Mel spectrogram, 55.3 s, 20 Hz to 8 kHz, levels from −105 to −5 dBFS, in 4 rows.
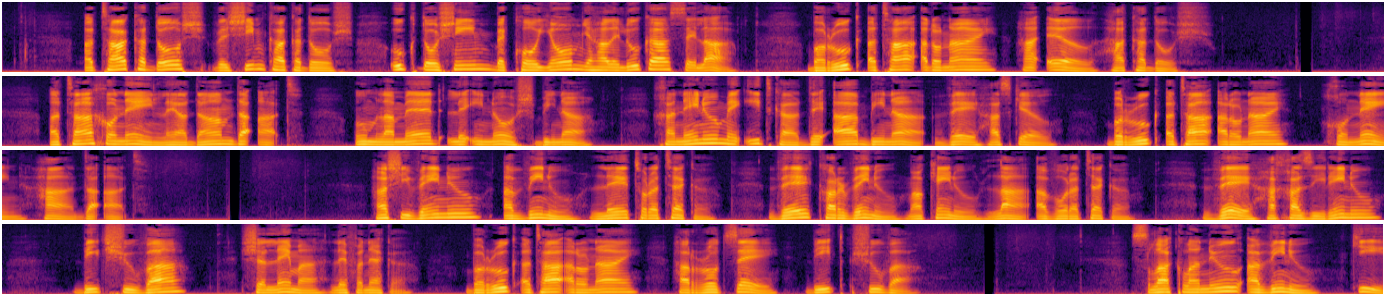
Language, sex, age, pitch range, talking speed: English, male, 20-39, 95-130 Hz, 65 wpm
